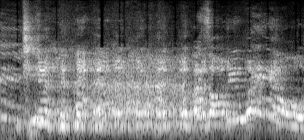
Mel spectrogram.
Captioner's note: laughter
